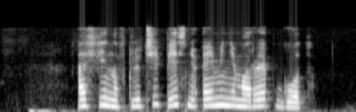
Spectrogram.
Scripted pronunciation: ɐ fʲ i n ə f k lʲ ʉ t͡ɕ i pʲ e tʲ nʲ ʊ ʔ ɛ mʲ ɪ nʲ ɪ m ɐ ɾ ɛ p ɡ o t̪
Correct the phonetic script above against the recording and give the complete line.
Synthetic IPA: ɐ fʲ i n ə f k lʲ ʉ t͡ɕ i pʲ e sʲ nʲ ʊ ʔ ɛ mʲ ɪ nʲ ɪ m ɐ ɾ ɛ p ɡ o t̪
